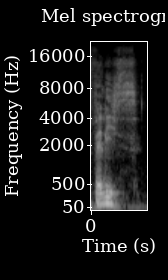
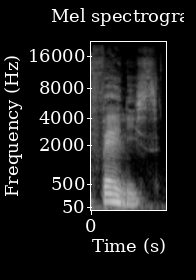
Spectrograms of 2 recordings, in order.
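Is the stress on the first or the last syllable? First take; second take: last; first. First: The stress is on the last syllable. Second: The stress is on the first syllable. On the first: The speaker calls it right. "it ends in a Z, so we stress the last syllable" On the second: The speaker calls it wrong. "So it's not feliz"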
